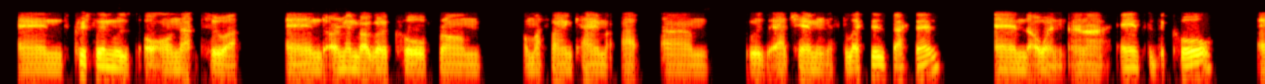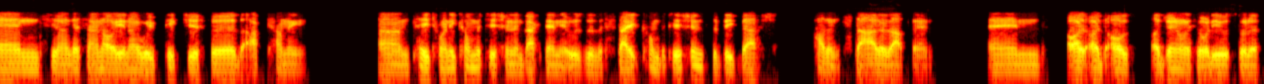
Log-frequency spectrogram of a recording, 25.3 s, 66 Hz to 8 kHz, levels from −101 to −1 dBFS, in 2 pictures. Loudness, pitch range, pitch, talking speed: -29 LUFS, 70-80 Hz, 75 Hz, 195 wpm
